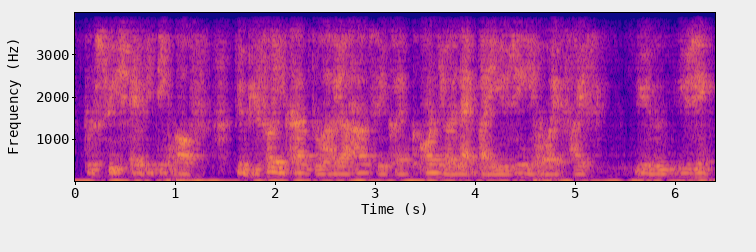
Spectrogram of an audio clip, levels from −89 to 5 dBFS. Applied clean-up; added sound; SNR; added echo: neural separator model SepFormer DNS4.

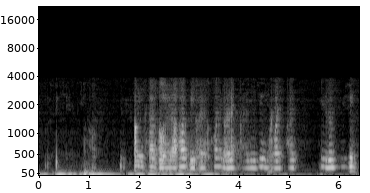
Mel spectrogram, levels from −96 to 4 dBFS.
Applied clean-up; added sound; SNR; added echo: neural mask model DeepFilterNet 3.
